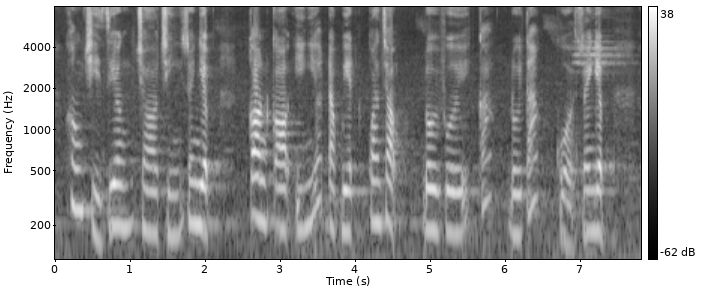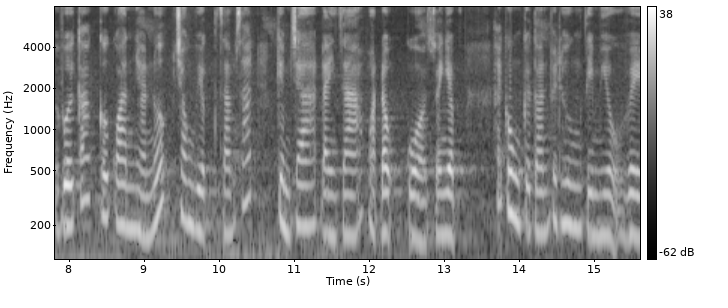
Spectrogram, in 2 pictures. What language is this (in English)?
Vietnamese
